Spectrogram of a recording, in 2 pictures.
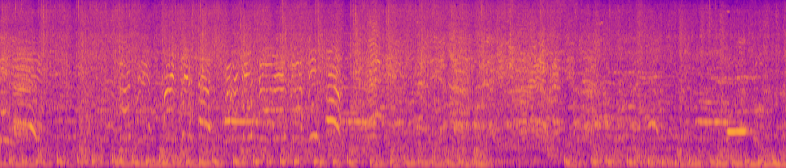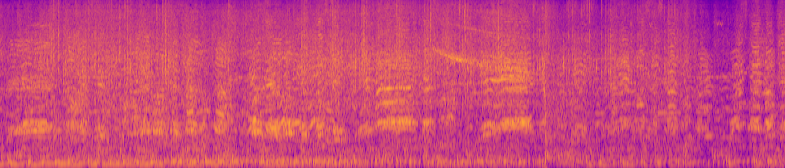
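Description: Voices of a marching crowd in the street mixed with music, over a steady low drone that drops out briefly about ten seconds in.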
